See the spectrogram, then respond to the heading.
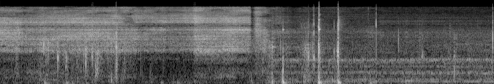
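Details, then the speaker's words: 2000 Kawasaki Lakota cylinder leak-down test, piston at top dead centre after timing had jumped, valve adjusters removed: steady high hiss of air escaping through the carburetor, leaking intake valve. "unfortunately you can hear air going through the carburetor and if I open up the carburetor that's what I get for a leak right"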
